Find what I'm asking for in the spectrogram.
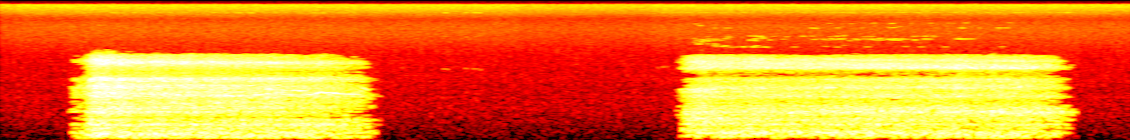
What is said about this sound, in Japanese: そろそろ私の息遣いを感じられるかもしれない。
